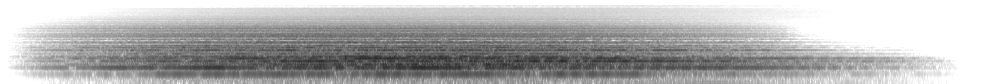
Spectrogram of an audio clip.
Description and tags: Lifetime Movie
Gentle chord-like pad sound.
